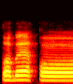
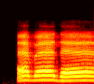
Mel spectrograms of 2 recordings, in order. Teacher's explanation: Number 3 پر ہے 2 زبر کی تنوین، 2 زبر والی تنوین یعنی فتحتین. جب اس پہ ہم وقف کرتے ہیں تو اس زبر والی تنوین کو الف میں بدلا جاتا ہے، یہ الف میں بدل جائے گی.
